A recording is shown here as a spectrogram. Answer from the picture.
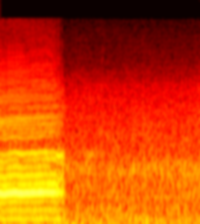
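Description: A drawn-out spoken syllable ends about half a second in, leaving steady road and wind noise from riding along a road in traffic.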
